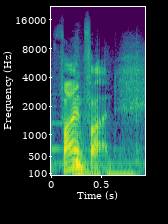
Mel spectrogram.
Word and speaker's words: FiFine: at this microphone from fine fine and yes that's how the name is pronounced that's what the company told me and they did send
